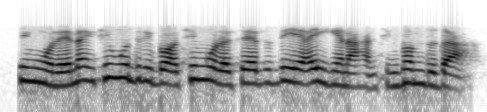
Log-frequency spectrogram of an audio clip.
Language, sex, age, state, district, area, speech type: Manipuri, female, 45-60, Manipur, Kakching, rural, conversation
